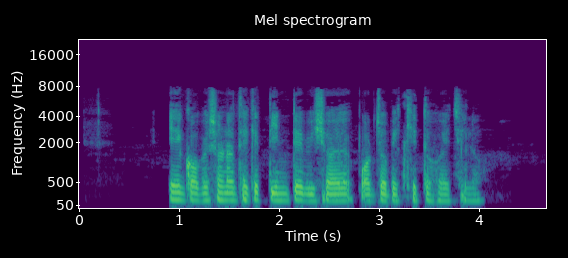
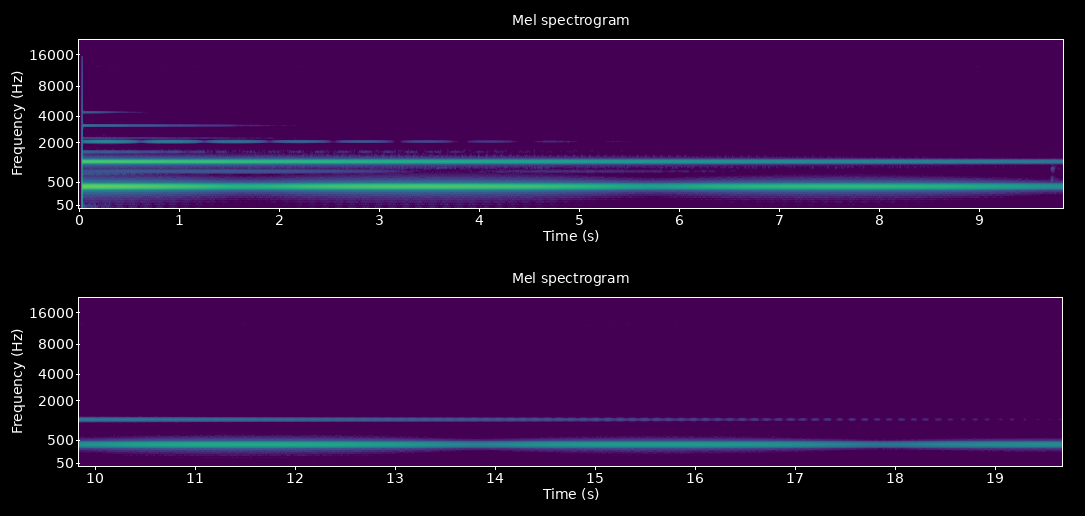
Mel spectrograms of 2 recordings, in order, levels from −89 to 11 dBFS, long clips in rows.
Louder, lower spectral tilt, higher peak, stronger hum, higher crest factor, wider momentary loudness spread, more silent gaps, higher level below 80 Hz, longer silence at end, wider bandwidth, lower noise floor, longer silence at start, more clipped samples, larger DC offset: first, -18 LUFS vs -23 LUFS; second, -6 dB/octave vs -7.5 dB/octave; first, -2 dBFS vs -8 dBFS; neither; about the same, 18 dB vs 16 dB; second, 9 LU vs 22 LU; neither; first, -56 dBFS vs -74 dBFS; first, 0.65 s vs 0 s; first, 8 kHz vs 3.4 kHz; first, -70 dBFS vs -53 dBFS; first, 0.9 s vs 0 s; neither; neither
